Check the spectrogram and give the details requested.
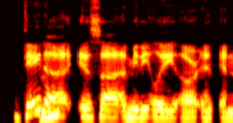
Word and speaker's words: Data: Before we get to the problems with Data in this episode, you mentioned the way his name is pronounced because. Yes. It gets pronounced, the word in real life gets pronounced both Data and Data.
